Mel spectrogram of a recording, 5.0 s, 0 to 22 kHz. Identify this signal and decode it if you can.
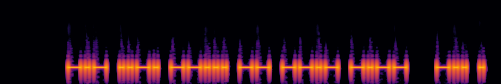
Morse code, heard as a keyed tone, about 28 wpm, 700 Hz. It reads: KF7MQY DE
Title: USA Callsign DE Callsign - 6 Characters - 28wpm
